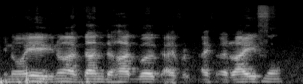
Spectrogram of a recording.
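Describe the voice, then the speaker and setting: Noticeable background noise sits behind a man whose voice is fairly high in pitch. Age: 30s. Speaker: podcast host. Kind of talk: casual chat.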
